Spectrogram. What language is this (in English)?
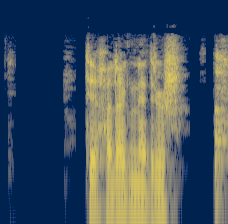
Kalkoti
